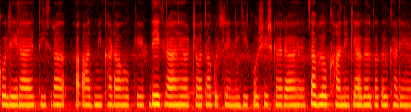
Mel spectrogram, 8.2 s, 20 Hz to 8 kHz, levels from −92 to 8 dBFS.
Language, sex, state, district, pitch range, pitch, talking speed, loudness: Hindi, female, Uttar Pradesh, Etah, 220-230 Hz, 225 Hz, 210 wpm, -31 LUFS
